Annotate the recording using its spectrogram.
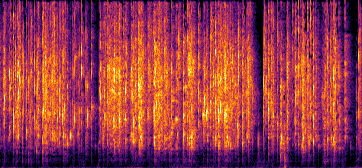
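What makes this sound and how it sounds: A small plastic blister pack with a foil back, full of purple gum pellets, is held in gloved hands and shaken. The loose pellets rattle inside the plastic bubbles in a dense, bright, hissy clatter with brief dips between shakes.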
